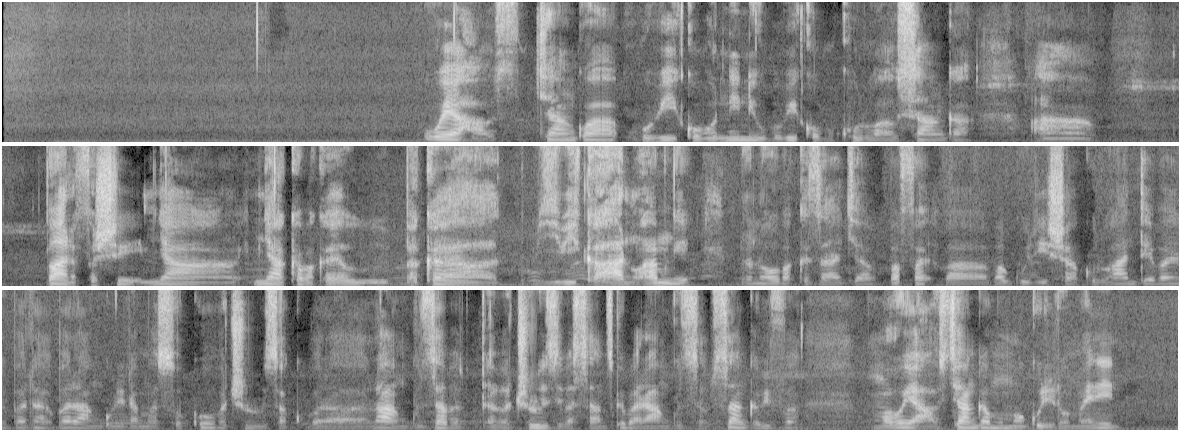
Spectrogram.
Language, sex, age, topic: Kinyarwanda, male, 18-24, agriculture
